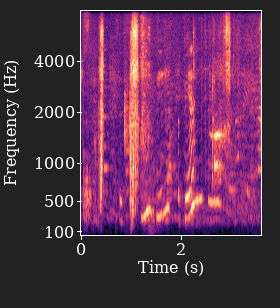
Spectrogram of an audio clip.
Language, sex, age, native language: Icelandic, female, 10, Icelandic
